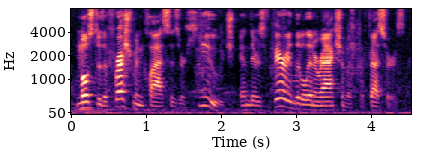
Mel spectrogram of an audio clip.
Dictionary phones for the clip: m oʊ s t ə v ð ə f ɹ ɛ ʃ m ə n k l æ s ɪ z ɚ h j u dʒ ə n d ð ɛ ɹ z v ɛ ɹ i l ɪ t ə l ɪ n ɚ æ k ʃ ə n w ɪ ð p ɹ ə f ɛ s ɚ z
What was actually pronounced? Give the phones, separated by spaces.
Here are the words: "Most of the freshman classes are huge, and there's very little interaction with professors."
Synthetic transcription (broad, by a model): m oʊ s t ə v ð ə f ɹ ɛ ʃ m ə n k l æ s ɪ z ɚ h j u dʒ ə n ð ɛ ɹ z v ɛ ɹ i l ɪ t l ɪ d ɚ æ k ʃ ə n w ɪ ð p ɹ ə f ɛ s ɚ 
